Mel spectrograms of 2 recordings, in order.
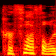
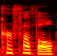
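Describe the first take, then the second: First: An extra L sound follows the first F. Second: No extra L sound follows the first F. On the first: The speaker calls it wrong. "Unlike Candace would say it is kerfluffle" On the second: The speaker calls it right. "It's actually kerfuffle"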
